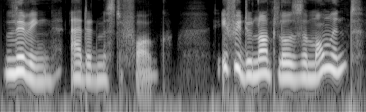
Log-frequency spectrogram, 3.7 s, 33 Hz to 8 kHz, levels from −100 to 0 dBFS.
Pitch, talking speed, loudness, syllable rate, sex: 200 Hz, 180 wpm, -20 LUFS, 4.9 syllables/s, female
